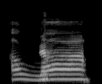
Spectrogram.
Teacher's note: Karena lidahnya infitah ya, gitu mendapat. Iya, lidahnya tetap infitah, tidak menjadi itbaq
